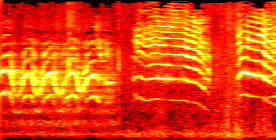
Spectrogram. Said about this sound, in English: Two birds that weren't playing at all, and there was no play anywhere else, just start playing with one another. Here, playing a recorded call has exactly that impact on two adult birds.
